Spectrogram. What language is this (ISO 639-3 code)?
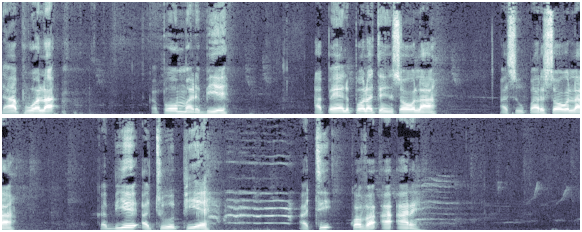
dga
